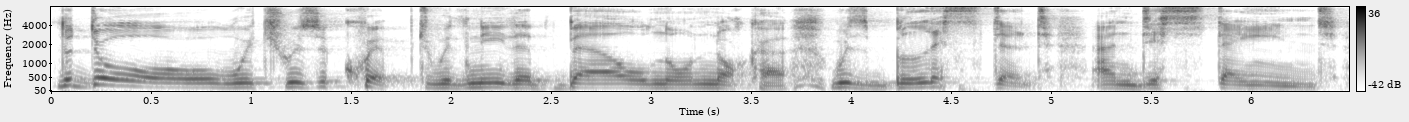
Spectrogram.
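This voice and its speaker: A man giving an expressive, theatrical dramatic reading of a classic novel. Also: medium pitch, slow pace. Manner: expressive, theatrical storytelling delivery. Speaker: reader and commentator.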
